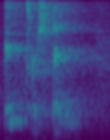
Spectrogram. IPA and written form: ˈɪn.trəs.tɪŋ (interesting)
